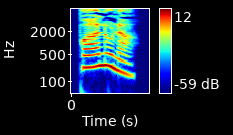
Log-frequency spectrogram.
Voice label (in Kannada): "ಪಾಲುಣ", kannada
